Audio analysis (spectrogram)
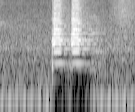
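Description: The stock horn of a Yamaha or Honda scooter, fitted with a horn selector, honks twice in quick succession: two short, loud, close-up toots with no talking.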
